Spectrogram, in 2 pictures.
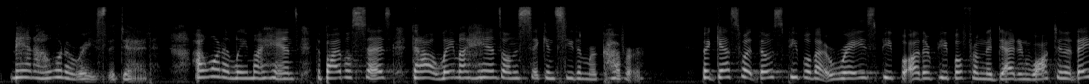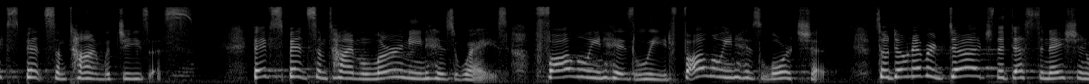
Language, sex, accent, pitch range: English, female, American, 260-320 Hz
